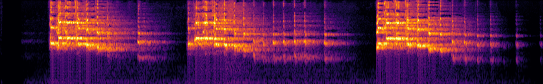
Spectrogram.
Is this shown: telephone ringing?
no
